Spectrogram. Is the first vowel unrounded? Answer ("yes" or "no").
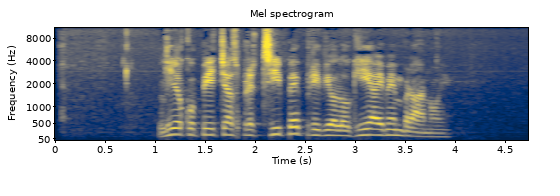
yes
